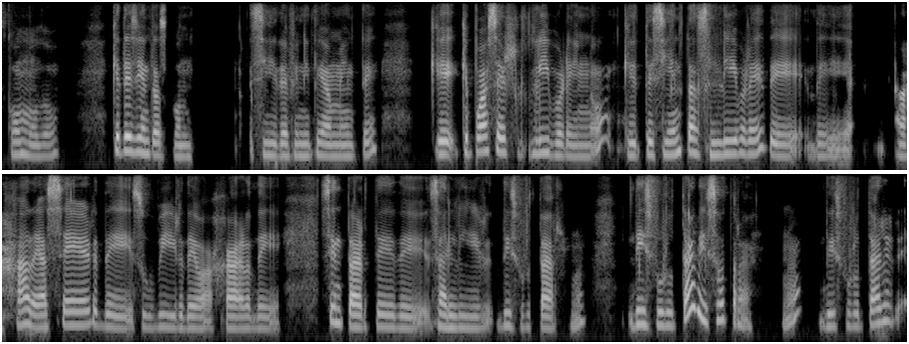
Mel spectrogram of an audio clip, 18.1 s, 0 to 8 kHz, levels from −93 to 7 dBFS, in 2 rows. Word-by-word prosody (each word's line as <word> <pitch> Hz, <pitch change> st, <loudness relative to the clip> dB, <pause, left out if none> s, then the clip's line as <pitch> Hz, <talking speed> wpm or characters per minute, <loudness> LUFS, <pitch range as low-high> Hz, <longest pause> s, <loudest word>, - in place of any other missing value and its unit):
cómodo, 180 Hz, -1 st, -7 dB, 0.5 s
que 230 Hz, -, +1 dB
te 230 Hz, 0 st, +7 dB
sientas 200 Hz, -5 st, +1 dB
con 160 Hz, -1 st, -8 dB, 0.6 s
sí, 180 Hz, -2 st, +1 dB
definitivamente 170 Hz, +3 st, -4 dB, 0.5 s
que 190 Hz, 0 st, +3 dB
que 220 Hz, -, 0 dB
puedas 225 Hz, +3 st, +8 dB
ser 215 Hz, -2 st, +5 dB, 0.2 s
libre, 175 Hz, -5 st, -2 dB
¿no?, 160 Hz, -, -5 dB, 0.2 s
que 175 Hz, -1 st, -2 dB
te 185 Hz, -, -2 dB
sientas 195 Hz, +2 st, +4 dB
libre 195 Hz, +6 st, -2 dB
de 165 Hz, -1 st, -2 dB
de 85 Hz, -, -8 dB, 0.4 s
ajá, 220 Hz, +2 st, +2 dB
de 175 Hz, -, +2 dB
hacer, 205 Hz, +3 st, +4 dB
de 175 Hz, -3 st, -3 dB
subir, 175 Hz, 0 st, -2 dB
de 170 Hz, 0 st, -1 dB
bajar, 165 Hz, 0 st, +1 dB
de 165 Hz, -1 st, -7 dB, 0.4 s
sentarte, 180 Hz, -6 st, +1 dB
de 165 Hz, -1 st, -6 dB
salir, 170 Hz, -2 st, -2 dB
disfrutar, 175 Hz, -4 st, -2 dB
¿no?, 245 Hz, -, -11 dB, 0.4 s
disfrutar 205 Hz, -, +2 dB
es 270 Hz, -6 st, +6 dB
otra, 275 Hz, 0 st, -4 dB, 0.3 s
¿no?, -, -, -6 dB, 0.2 s
disfrutar 190 Hz, +2 st, -3 dB
eh 260 Hz, -, -6 dB
180 Hz, 125 wpm, -27 LUFS, 170-205 Hz, 0.6 s, puedas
